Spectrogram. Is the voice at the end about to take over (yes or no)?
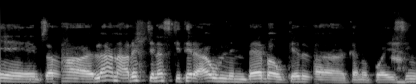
yes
